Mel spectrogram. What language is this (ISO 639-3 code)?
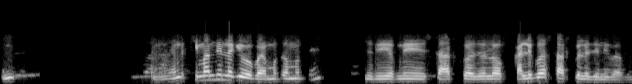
asm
